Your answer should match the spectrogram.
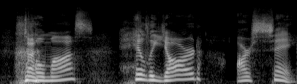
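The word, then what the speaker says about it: Tomas Hilliard-Arce: Tomas Hilliard Arce. Yes. You Hyphenated last name. Yeah, you got to put emphasis on every syllable.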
